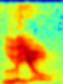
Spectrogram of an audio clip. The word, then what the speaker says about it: Leo: vulnerable leo anayog aneokoji it is written with the kanji for lion to be sure but it's pronounced leo i write i wager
